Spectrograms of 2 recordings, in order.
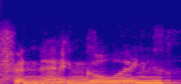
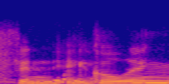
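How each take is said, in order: First: An extra n sound comes before the g. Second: No extra n sound comes before the g. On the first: The speaker calls it wrong. "not finangling?" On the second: The speaker calls it right. "that it's finagling"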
